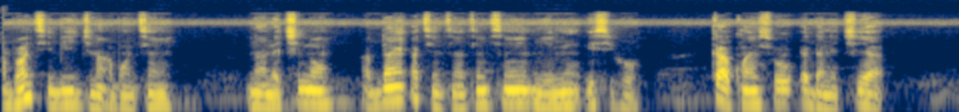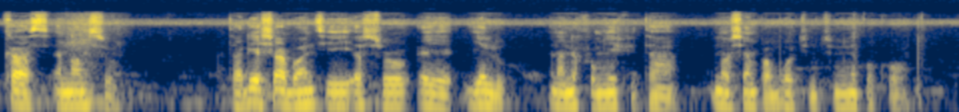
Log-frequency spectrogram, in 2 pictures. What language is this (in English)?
Akan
